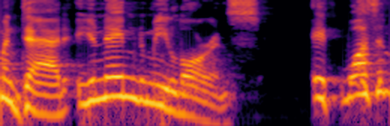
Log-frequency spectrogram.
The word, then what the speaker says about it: Lawrence: Wait, Lawrence has 3 syllables? Kid Lawrence. Who's pronouncing Lawrence with 3 syllables? Lawrence. 2 syllables.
